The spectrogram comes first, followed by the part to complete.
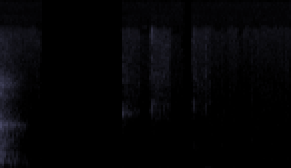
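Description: Near silence: faint room tone after the last word of speech dies away.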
